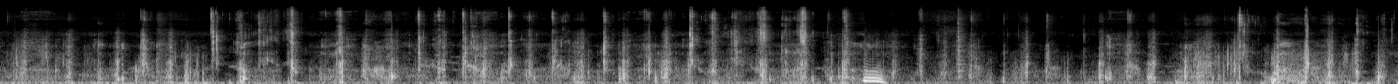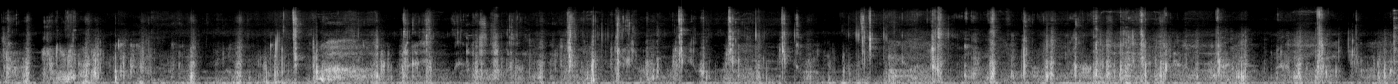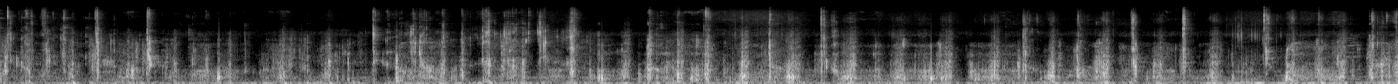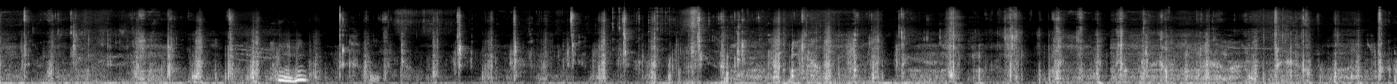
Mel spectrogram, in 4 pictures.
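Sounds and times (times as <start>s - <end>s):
person crunching fruit: 0.0s - 55.9s.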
